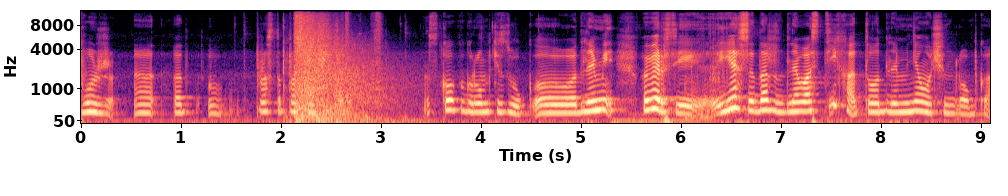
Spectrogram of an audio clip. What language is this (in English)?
Russian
